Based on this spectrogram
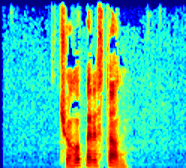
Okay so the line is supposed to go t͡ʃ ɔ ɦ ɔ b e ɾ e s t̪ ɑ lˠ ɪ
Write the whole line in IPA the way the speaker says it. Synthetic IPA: t͡ʃ ɔ ɦ ɔ p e ɾ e s t̪ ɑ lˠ ɪ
